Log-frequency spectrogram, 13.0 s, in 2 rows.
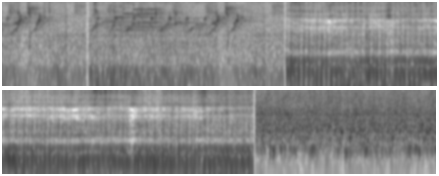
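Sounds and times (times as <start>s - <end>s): bird calls with falling notes: 0.0s - 4.2s
steady low rumble: 3.8s - 10.3s.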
